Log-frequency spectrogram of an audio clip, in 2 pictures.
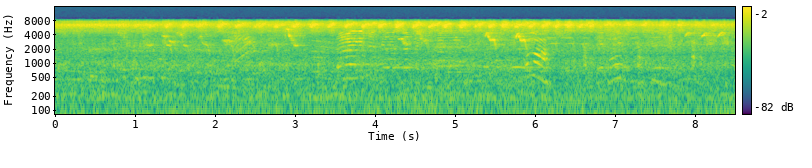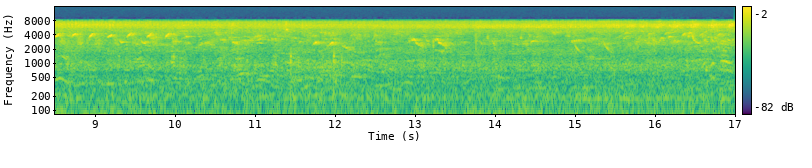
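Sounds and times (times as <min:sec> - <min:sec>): faint voices murmuring: 0:00.0 - 0:17.0
high-pitched insect chorus: 0:00.0 - 0:17.0
birds chirping: 0:00.6 - 0:17.0.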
